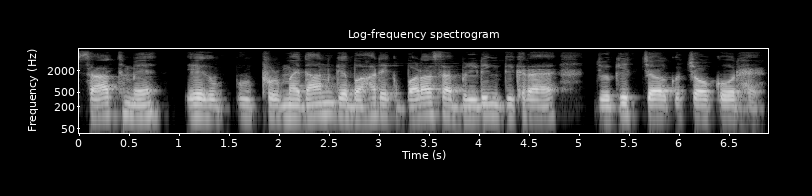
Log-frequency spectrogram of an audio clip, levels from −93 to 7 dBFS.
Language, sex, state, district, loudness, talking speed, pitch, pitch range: Hindi, male, Bihar, Gopalganj, -17 LUFS, 155 wpm, 110 Hz, 110-115 Hz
